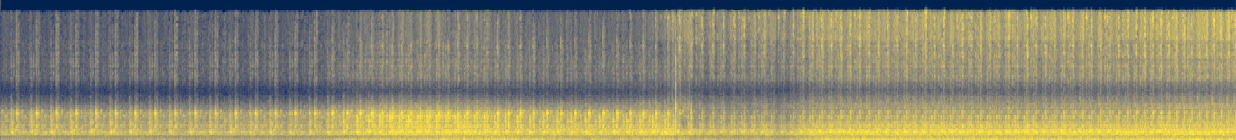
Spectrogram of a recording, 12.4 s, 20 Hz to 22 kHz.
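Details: Ford Triton 5.4 3V revved with both cam phaser solenoid connectors unplugged, recorded driver's side: regular ticking knock rising with revs, unchanged by unplugging; knock source still unknown.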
